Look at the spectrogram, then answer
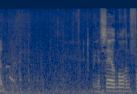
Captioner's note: chuckles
